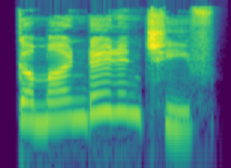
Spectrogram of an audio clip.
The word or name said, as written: कमांडर इन चीफ़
